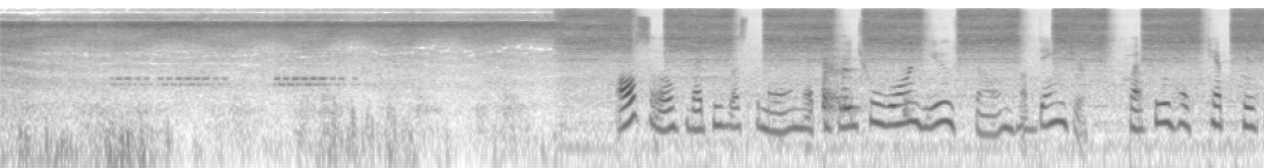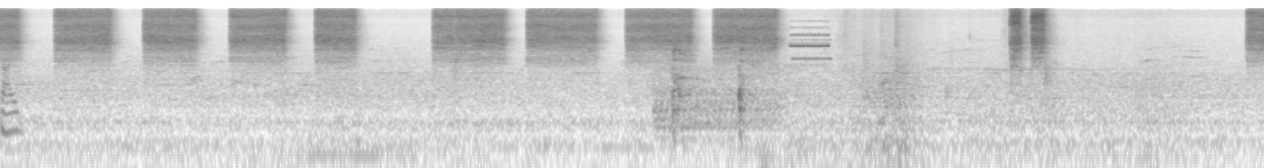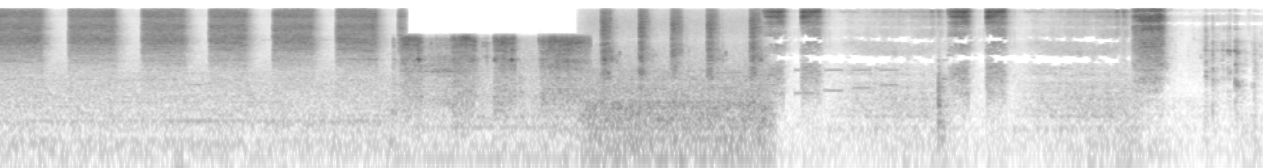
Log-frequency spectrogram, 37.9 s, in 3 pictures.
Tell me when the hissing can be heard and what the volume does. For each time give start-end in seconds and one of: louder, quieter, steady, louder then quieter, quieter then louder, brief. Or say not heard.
0.0-37.8 steady.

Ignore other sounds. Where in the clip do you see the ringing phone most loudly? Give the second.
21 s.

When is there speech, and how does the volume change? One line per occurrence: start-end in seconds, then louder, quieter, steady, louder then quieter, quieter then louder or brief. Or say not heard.
6.2-12.8 steady.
